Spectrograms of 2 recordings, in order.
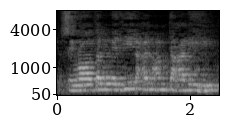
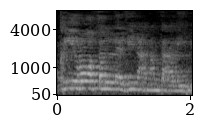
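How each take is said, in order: First: The first word begins with an s sound. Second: The first word begins with a q sound. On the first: The speaker calls it right. "kan gitu mestinya" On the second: The speaker calls it wrong. "itu merubah arti, maka batal sholatnya"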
